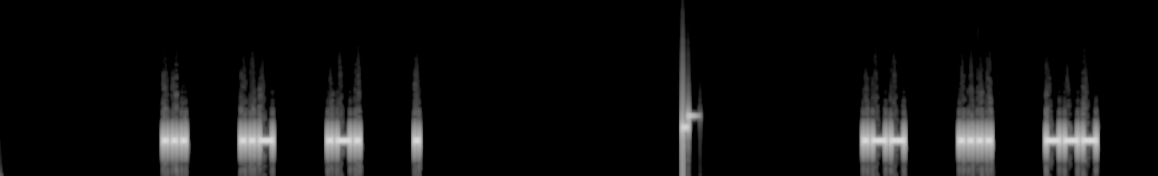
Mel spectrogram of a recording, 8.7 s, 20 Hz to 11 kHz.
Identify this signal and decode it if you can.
Morse code, heard as a keyed tone, about 34 wpm, spaced as for 16 wpm, 690 Hz. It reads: SURE WHO
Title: 4x Character Spacing - Top 500 Words - 35wpm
